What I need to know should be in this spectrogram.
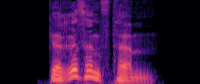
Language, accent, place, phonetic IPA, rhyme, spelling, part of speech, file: German, Germany, Berlin, [ɡəˈʁɪsn̩stəm], -ɪsn̩stəm, gerissenstem, adjective, De-gerissenstem.ogg
- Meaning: strong dative masculine/neuter singular superlative degree of gerissen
